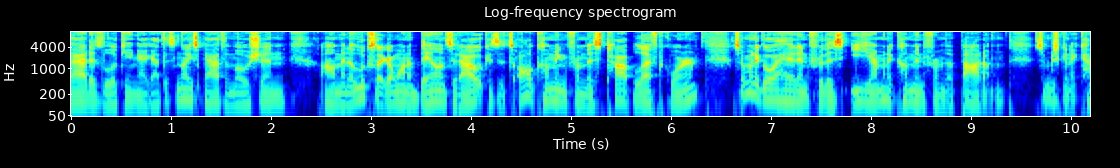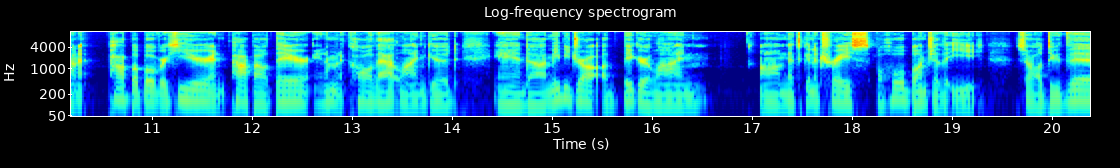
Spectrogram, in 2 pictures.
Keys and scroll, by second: 0.1 alt+space, 0.9 space, 6.3 space, 8.0 g, 13.4 z, 14.3 v, 15.5 g.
